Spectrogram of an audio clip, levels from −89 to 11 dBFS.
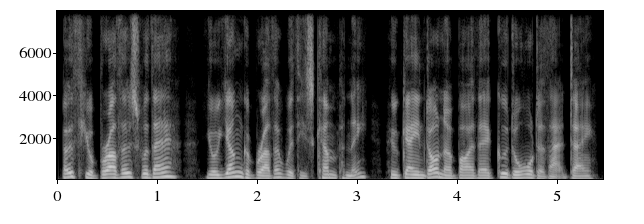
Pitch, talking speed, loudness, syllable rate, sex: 155 Hz, 220 wpm, -20 LUFS, 6.1 syllables/s, male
